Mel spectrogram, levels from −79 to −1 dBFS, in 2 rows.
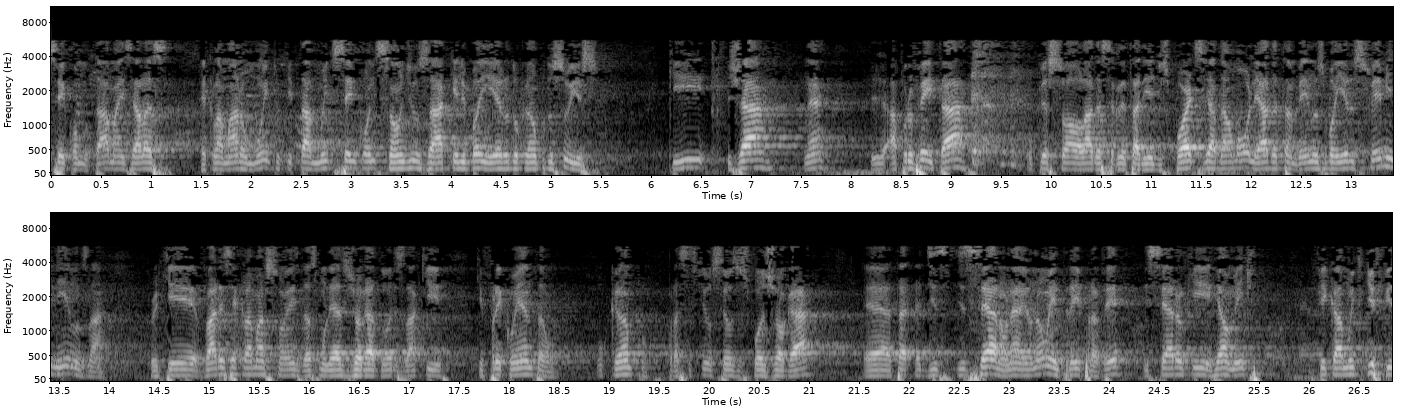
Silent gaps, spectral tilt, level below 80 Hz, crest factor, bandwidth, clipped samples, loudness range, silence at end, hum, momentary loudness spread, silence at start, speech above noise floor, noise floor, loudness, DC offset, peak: none; -9.5 dB/octave; -36 dBFS; 20 dB; 5.8 kHz; under 0.1%; 5 LU; 0 s; none; 13 LU; 0 s; 27 dB; -51 dBFS; -25 LUFS; under 0.1%; -4 dBFS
